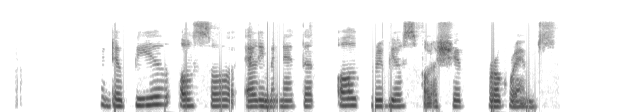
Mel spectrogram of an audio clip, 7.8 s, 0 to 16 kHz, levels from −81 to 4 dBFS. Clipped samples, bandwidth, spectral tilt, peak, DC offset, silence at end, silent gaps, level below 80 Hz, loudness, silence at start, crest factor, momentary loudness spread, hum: under 0.1%; 8 kHz; -5 dB/octave; -8 dBFS; under 0.1%; 0.9 s; 4.12-4.16 s; -60 dBFS; -27 LUFS; 1.25 s; 20 dB; 9 LU; none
